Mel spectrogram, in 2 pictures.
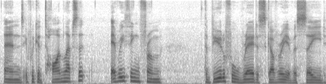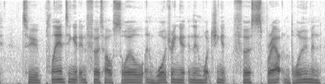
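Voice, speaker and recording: A middle-aged life coach hosts a reflective solo podcast, musing earnestly on personal growth with slow stretches and frequent pauses to restart his thoughts. His voice is lowish with a darkish tone.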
